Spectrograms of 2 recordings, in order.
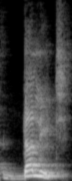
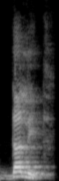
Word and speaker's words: Dalit: In Hebrew Dalit is pronounced as Dalit. D for Delhi. D for Diamond. D for Dalit. Generally in India, in Hindi language we pronounce Dalit as Dhalith.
